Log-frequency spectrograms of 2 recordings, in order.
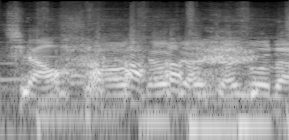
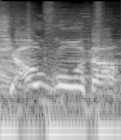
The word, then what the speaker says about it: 譙國堂: 乔国堂啊，发音要注意啊，那个是念乔国堂，乔国堂，不过啊，看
